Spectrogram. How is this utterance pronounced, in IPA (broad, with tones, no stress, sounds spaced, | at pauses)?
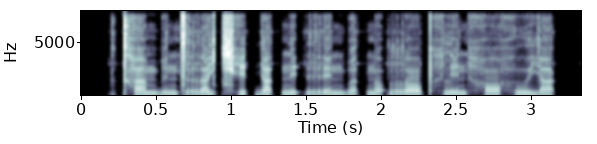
kʰ aː˧ m b e˧ n t r a˩˦ j t͡ɕʰ i˥˩ t̚ j a˦˥ t̚ n i˨˩ ʔ r e˨˩ n b a˨˩ t̚ n ɔ˨˩ ʔ r ɔː˥˩ pʰ l i˥˩ n h ɔː˨˩ h uː˧ j a˦˥ k̚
